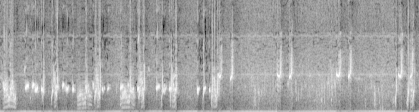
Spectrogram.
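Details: Quail calls for the evening: short bright notes in rapid groups alongside harsh squawks early on, then sparse thin high chirps, over clicking and a constant low hum.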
